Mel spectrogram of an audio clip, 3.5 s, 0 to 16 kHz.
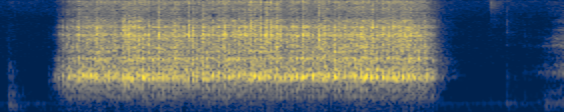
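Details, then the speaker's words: Fly Renault 5 Turbo 1:32 slot car, previously sticking motor, after lubing the crown and pinion gears: even whir at one steady pitch with no catching or stutter; gear mesh now much smoother. "and that's not sticking at all now that that Crown gear and pining gear the mesh on that now is much smoother"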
